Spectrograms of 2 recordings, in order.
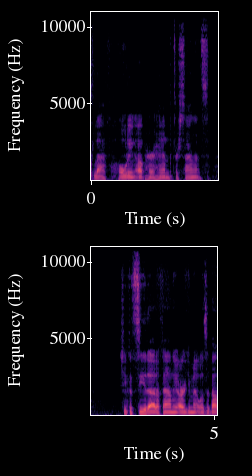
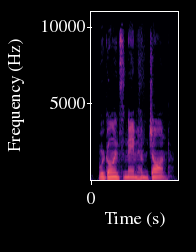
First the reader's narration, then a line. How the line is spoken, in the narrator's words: she said very firmly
